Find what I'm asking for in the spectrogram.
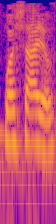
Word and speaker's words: Huasayo: Así es que se pronuncia, ¿verdad? Sí, ¿no? – Huasayo, sí. Huasayo. Una palabra quichua.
